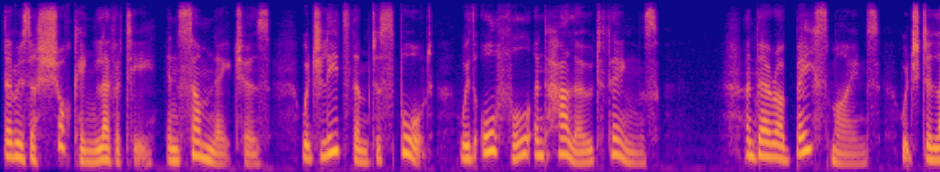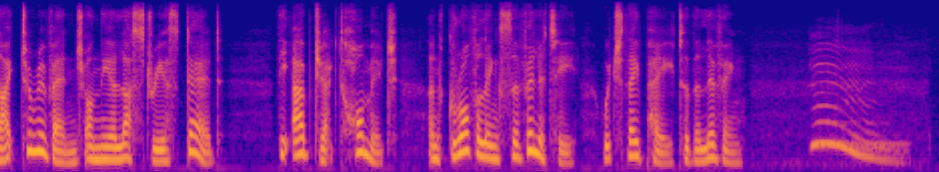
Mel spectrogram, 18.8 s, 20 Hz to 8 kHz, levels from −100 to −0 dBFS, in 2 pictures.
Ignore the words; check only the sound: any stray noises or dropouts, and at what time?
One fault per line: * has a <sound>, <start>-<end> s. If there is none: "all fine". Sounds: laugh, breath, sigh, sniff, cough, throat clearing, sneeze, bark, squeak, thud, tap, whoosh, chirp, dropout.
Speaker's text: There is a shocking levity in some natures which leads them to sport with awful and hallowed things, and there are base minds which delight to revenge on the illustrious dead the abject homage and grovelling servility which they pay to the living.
* has a sigh, 17.5-18.5 s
